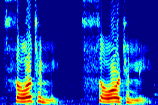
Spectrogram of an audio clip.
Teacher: Now you always place stress on sir, certainly.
